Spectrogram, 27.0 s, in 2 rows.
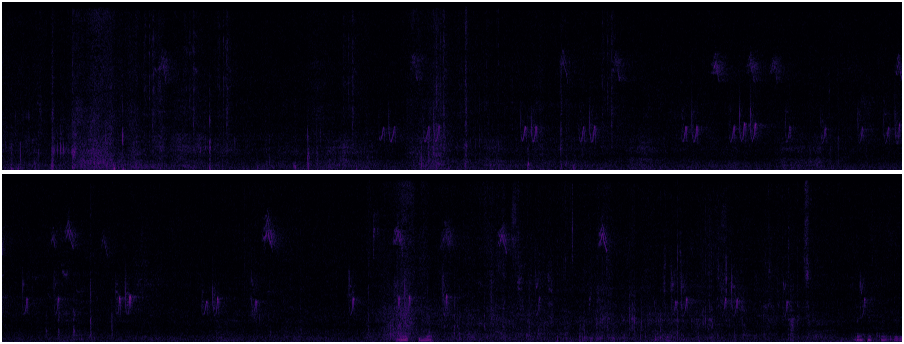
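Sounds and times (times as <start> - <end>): faint small bird chirps: 10.2 - 15.7, 18.7 - 22.8.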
